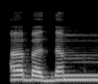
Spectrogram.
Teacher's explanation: 2 زبر کو ہٹا کر میم ساکن سے بدل کر پڑھ رہے ہیں. بیما. اور بتا رہے ہیں کہ منہ کی کیفیت کچھ اس طرح رہے گی، آواز ناک میں سنائی دے گی. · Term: اقلاب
